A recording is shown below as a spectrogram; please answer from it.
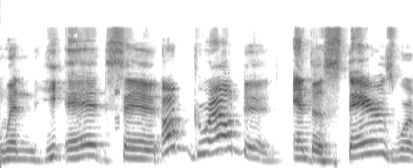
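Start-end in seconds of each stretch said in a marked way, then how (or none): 1.6-2.8 put-on whiny grounded kid. Ed quoted in retelling.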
